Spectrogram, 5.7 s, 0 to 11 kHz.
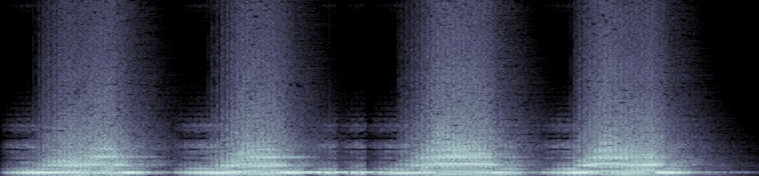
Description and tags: Wookie Growl 2
wookie, drone, evolving, experimental, ambient, space, soundscape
